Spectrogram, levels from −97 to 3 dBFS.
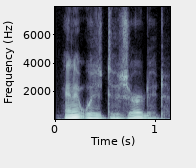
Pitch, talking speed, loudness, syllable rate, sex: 90 Hz, 210 wpm, -17 LUFS, 6.2 syllables/s, male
